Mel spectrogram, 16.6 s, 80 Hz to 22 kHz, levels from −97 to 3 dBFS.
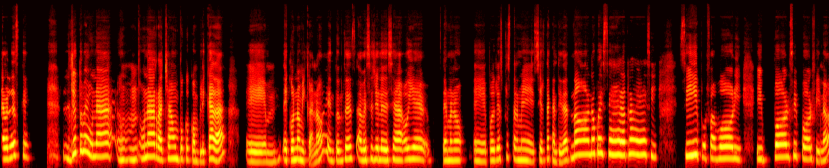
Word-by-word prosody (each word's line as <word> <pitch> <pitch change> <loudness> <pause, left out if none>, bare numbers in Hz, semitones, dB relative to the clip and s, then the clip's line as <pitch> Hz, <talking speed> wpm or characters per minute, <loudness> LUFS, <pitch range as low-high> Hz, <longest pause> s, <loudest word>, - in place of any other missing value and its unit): la 240 - +6
verdad 260 +4 +4
es 310 0 -3
que, 290 -4 -9 0.6
yo 275 +8 -1
tuve 405 -2 +2
una 290 -1 +1
u 225 - -6
u 230 +3 -5
una 290 +2 +4
racha 250 0 +2
un 250 -1 0
poco 235 0 -5
complicada, 215 - +3 0.4
em, 190 +2 -2
económica, 220 -1 -1
¿no?, - - -2
entonces, 220 +4 -1
a 225 - +1
veces 225 +3 -2
yo 235 - +1
le 230 -1 +1
decía: 225 0 +1
"Oye, 240 -1 -1 0.3
hermano, 215 0 -3
eh, 205 -1 -4
¿podrías 230 +2 -1
prestarme 225 -6 -4
cierta 220 +3 -4
cantidad?, 210 0 -1
no, 330 +4 +2
no 345 +1 +1
puede 360 -1 +1
ser 330 -1 +4
otra 340 +2 +4
vez, 330 -1 +2
y 280 -3 -6 0.4
sí, 310 +2 +3
por 270 -5 -5
favor, 250 0 +2
y 240 -1 -6 0.3
y 240 -1 -5 0.2
porfi, 280 +1 +3
porfi", 240 -7 -2
¿no?, 220 +4 -2
240 Hz, 165 wpm, -25 LUFS, 220-290 Hz, 0.6 s, la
